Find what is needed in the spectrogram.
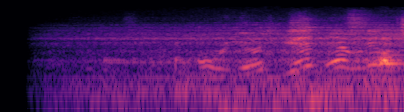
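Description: Faint voices of people talking, rising in from silence about half a second in.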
